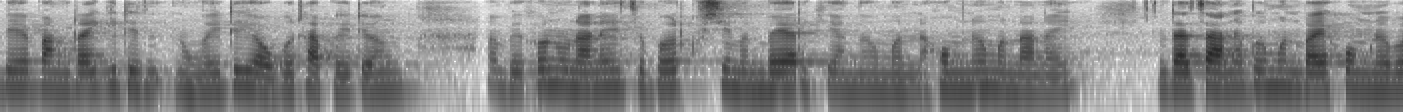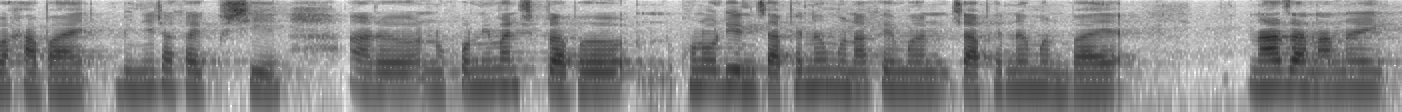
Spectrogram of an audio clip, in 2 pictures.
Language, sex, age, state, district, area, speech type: Bodo, female, 45-60, Assam, Chirang, urban, spontaneous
